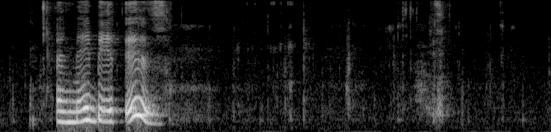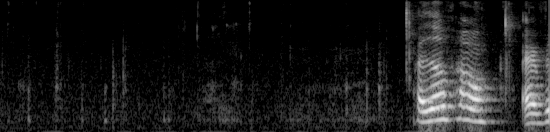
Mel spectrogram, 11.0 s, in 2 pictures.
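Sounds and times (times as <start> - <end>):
person chewing: 0.0 - 0.6, 1.8 - 9.7.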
